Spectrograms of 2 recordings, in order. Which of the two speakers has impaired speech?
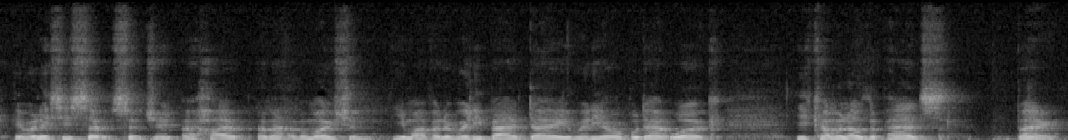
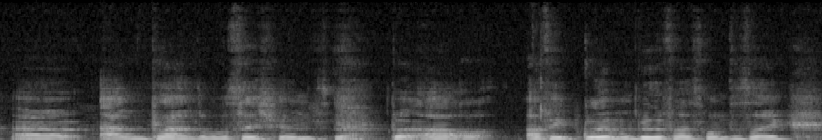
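The second: cerebral palsy.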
